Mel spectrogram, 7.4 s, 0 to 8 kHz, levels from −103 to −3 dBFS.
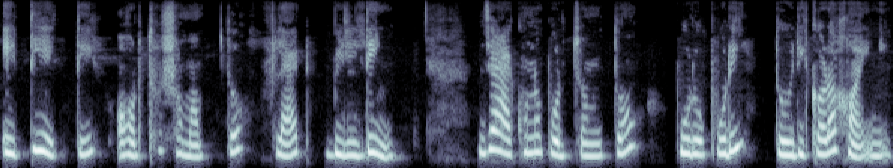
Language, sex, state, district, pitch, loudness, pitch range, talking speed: Bengali, female, West Bengal, North 24 Parganas, 255 Hz, -18 LUFS, 230-290 Hz, 105 wpm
